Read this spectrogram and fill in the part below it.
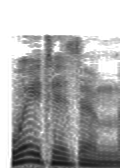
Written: weightism

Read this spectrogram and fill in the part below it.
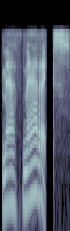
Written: mathematics

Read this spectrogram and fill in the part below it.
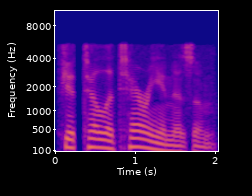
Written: futilitarianism

